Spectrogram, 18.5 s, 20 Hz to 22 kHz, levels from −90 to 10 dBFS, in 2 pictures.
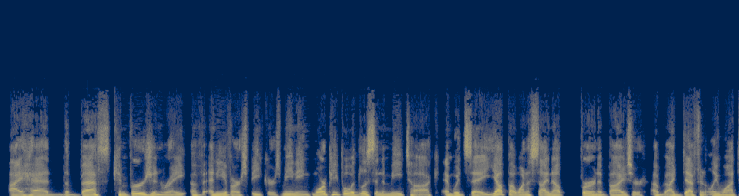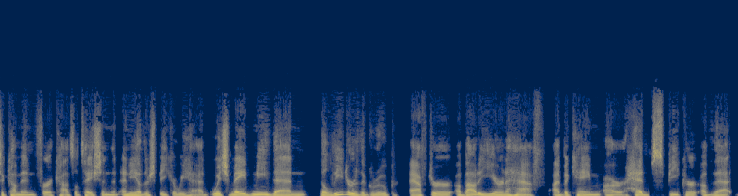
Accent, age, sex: American, 40-59, male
